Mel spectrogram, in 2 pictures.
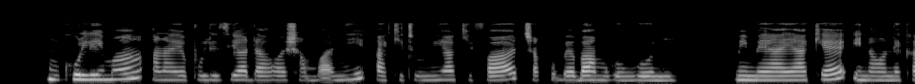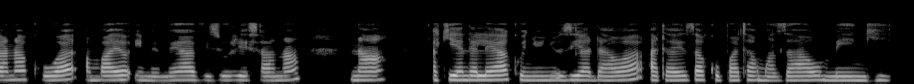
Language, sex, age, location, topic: Swahili, female, 18-24, Kisumu, health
